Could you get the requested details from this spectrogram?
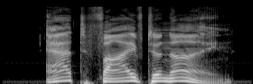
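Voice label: five To Nine, english, male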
